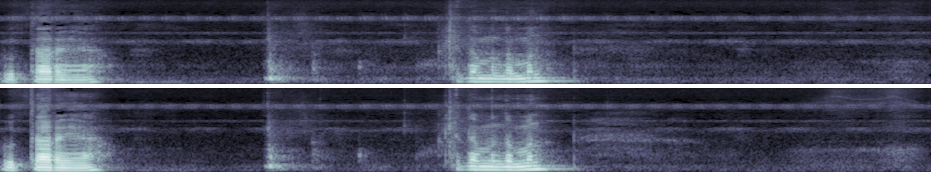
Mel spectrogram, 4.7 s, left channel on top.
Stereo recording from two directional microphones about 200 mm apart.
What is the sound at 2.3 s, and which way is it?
Speech, 55° right (ahead or behind).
